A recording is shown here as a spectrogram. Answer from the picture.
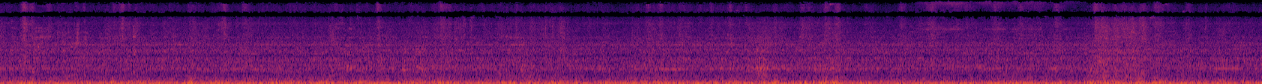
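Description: Steady low rumble of an NJ Transit Comet II/IV passenger coach running at speed, wheels on rail and car body noise heard from inside the coach.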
